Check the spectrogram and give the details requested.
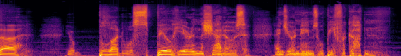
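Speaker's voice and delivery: growled-out, villain-style voice. Storyteller voicing a character threatening the players, growling. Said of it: "He growls out this".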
